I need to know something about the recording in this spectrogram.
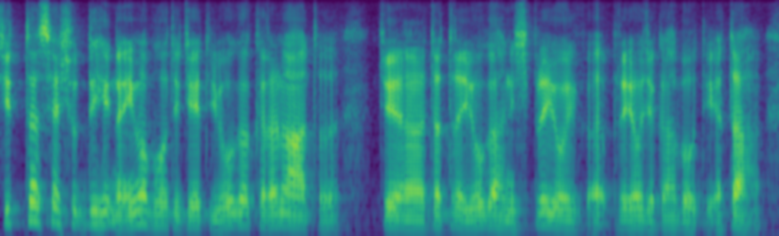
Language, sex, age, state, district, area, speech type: Sanskrit, male, 45-60, Karnataka, Uttara Kannada, urban, spontaneous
